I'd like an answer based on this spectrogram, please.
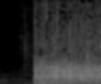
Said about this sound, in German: Das war euer Applaus.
